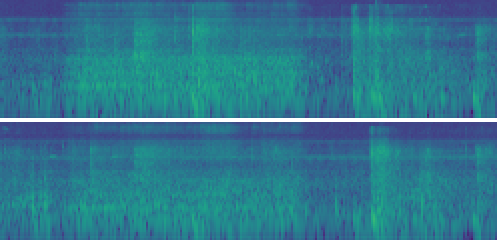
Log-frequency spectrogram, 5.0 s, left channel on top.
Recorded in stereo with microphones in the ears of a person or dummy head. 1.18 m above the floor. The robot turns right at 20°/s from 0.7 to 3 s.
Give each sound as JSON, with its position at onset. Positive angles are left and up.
{"t": 1.1, "sound": "a drawer", "side_deg": 45, "distance_m": 2.0}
